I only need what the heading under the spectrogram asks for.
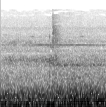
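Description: airplane passing overhead

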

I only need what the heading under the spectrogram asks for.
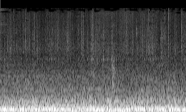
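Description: car driving

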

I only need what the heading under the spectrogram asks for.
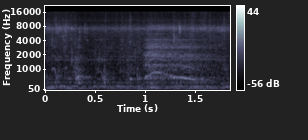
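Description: washing dishes

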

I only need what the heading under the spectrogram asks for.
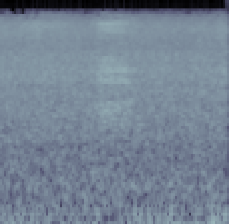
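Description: rushing river water

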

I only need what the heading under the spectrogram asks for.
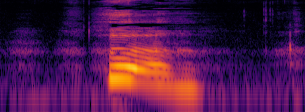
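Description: yawn

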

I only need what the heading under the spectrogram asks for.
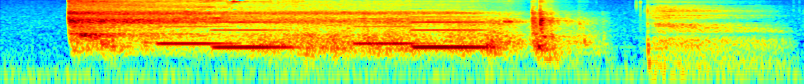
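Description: train sliding doors closing

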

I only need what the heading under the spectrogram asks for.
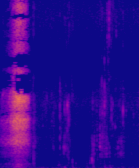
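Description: chewing and biting food

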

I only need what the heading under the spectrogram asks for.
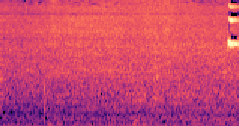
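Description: rain falling outside

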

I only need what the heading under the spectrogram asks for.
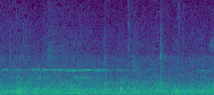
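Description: train passing by

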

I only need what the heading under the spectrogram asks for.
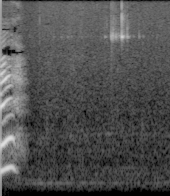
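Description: cat meowing

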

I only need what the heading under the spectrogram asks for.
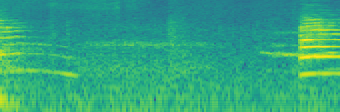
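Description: pet cat meowing

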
